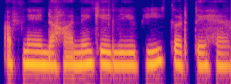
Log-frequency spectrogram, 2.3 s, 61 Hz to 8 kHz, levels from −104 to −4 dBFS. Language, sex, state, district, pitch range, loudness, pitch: Hindi, female, Uttarakhand, Uttarkashi, 190-200 Hz, -27 LUFS, 195 Hz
